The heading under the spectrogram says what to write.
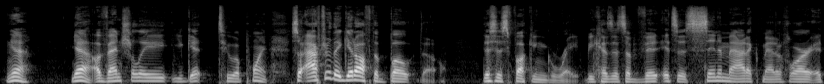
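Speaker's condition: No condition

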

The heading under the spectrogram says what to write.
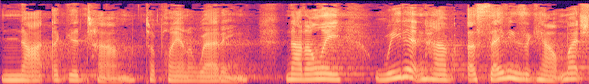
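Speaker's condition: Cleft lip and palate, severe

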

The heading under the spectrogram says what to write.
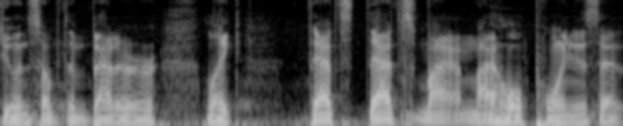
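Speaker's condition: Cleft palate; grew up in hospitals

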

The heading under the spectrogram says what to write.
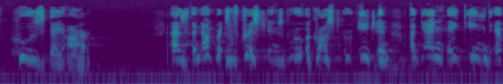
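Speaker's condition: Vocal dysphonia; not painful

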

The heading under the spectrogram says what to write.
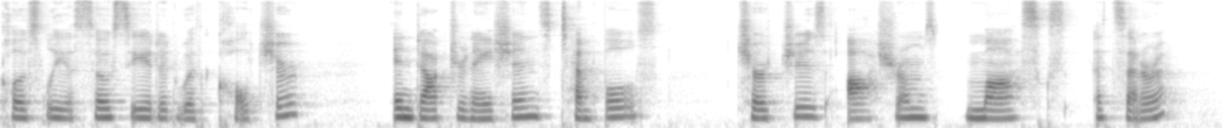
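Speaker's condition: No condition

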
